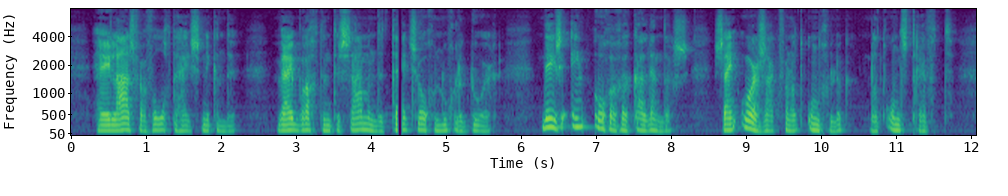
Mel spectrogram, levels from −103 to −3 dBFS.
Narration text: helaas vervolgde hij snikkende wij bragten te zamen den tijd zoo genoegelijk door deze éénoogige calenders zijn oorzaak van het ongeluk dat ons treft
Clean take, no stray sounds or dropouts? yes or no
no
